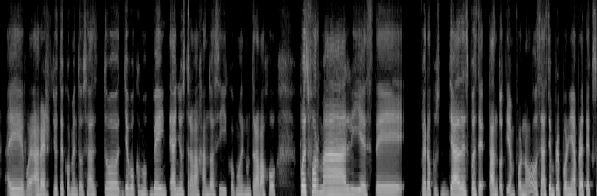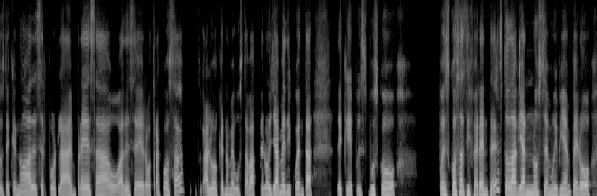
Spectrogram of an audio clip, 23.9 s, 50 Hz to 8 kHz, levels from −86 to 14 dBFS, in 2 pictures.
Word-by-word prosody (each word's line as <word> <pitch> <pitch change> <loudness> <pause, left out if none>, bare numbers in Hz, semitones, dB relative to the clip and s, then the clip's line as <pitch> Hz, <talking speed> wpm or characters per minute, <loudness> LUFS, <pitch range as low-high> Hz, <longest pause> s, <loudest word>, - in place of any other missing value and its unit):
eh, 195 -1 0 0.2
a 195 - +1
ver, 195 -1 +1
yo 210 0 -5
te 215 - -2
comento, 200 -2 -6
o - - -7
sea, 185 0 -3
estoy 210 +2 -2
llevo 225 0 0
como 215 -3 -6
20 215 +2 0
años 210 0 0
trabajando 185 -1 -3
así 195 -1 -5
como 180 +1 -8
en 175 +1 -6
un 180 - -5
trabajo, 180 -1 -1 0.5
pues 260 -2 +6
formal 220 -4 +6
y 190 -1 0
este 175 - 0 0.3
pero 215 -2 0
pues 190 -1 -11
ya 215 +2 +4
después 220 -2 0
de 185 +7 -1
tanto 185 -1 +1
tiempo, 170 +3 -4
¿no?, 180 0 -3
o 210 - -1
sea, 185 -1 +1
siempre 220 +3 0
ponía 190 -2 0
pretextos 190 -1 -2
de 185 - -5
que: 200 +2 -8
"No, 250 +3 -2
ha 240 0 +2
de 235 0 -1
ser 235 0 -7
por 220 -3 -6
la 175 -1 +2
empresa 210 +2 0
o 185 - -2
ha - - 0
de 190 0 -2
ser 190 0 -2
otra 180 -2 -4
cosa", 260 - -2 0.4
algo 210 +2 +2
que 195 -1 -4
no 190 - -4
me 205 +1 -2
gustaba, 200 +2 -1
pero 220 0 -2
ya 235 +2 +4
me 250 0 +2
di 235 -1 -2
cuenta 205 -1 +1 0.5
de - - 0
que, 185 -1 -2
pues 180 0 -9
busco, 210 -2 0 0.9
pues 205 -4 0
cosas 225 +2 +4
diferentes. 205 - 0
Todavía 230 -2 +4
no 220 +1 +2
sé 225 +1 -1
muy 220 0 -1
bien, 210 +3 -1
pero, 195 -7 +2
205 Hz, 185 wpm, -22 LUFS, 185-220 Hz, 0.9 s, pues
